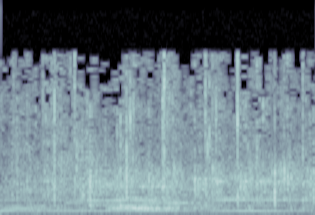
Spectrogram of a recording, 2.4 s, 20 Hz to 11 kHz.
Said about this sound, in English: And then final reminder is Mother's Day is coming up, everybody. It is Sunday, May 14th. Let's have a nice round of applause for the moms in advance.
